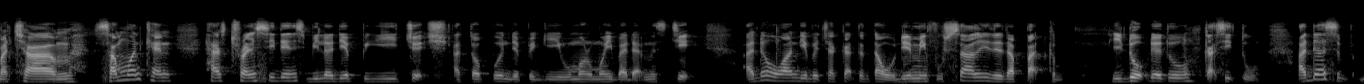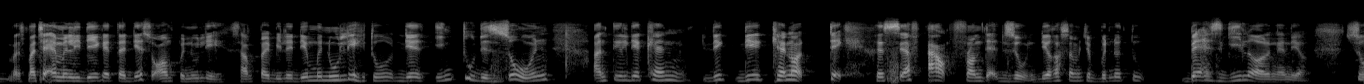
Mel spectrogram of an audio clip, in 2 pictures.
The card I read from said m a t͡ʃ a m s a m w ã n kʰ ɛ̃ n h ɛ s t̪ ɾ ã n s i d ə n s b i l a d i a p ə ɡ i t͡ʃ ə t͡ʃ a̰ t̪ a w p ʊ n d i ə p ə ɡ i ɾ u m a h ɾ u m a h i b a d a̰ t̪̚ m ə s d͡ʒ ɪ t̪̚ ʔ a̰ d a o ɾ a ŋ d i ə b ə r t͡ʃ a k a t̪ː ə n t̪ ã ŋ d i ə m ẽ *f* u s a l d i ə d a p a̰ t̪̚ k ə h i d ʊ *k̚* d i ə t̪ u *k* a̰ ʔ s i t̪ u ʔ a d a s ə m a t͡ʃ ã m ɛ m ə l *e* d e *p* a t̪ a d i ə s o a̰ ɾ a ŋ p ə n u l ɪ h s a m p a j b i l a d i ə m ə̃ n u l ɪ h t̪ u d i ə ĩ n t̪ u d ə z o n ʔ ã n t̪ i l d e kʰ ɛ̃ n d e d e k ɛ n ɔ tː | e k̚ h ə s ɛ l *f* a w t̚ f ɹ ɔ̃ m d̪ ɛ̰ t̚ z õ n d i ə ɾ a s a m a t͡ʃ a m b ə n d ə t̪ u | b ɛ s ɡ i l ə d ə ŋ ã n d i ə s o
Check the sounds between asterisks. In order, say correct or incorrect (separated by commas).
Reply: correct, incorrect, correct, incorrect, incorrect, correct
